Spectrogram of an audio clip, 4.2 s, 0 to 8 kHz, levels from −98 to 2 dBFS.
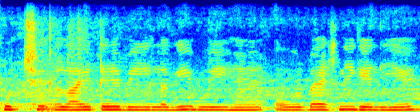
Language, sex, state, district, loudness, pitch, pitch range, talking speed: Hindi, female, Haryana, Rohtak, -15 LUFS, 200 Hz, 190-205 Hz, 130 wpm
